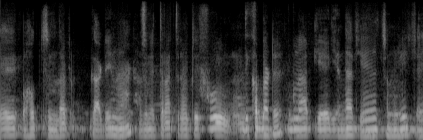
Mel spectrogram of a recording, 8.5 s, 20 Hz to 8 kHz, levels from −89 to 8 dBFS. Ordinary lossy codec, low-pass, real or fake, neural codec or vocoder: none; none; fake; codec, 16 kHz, 1 kbps, X-Codec, HuBERT features, trained on balanced general audio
